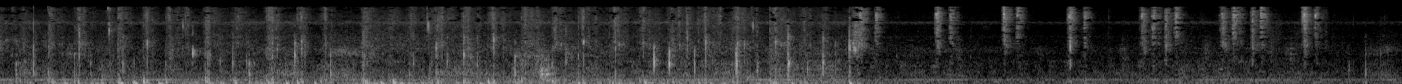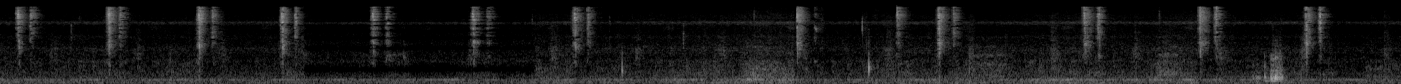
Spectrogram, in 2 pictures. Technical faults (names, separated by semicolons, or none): channel delay (comb filtering)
